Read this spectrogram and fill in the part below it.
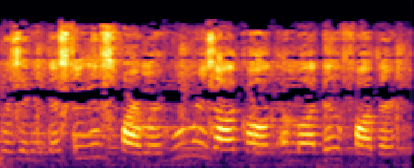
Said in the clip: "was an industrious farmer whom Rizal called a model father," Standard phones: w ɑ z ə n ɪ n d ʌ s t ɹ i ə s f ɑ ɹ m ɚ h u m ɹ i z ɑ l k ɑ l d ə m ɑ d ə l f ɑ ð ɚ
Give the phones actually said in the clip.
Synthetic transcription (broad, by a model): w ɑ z ə n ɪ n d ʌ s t i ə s f ɑ ɹ m ɚ h u m ɹ i z ɑ l k ɑ l d ə m ɑ d ə l f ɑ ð ɚ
